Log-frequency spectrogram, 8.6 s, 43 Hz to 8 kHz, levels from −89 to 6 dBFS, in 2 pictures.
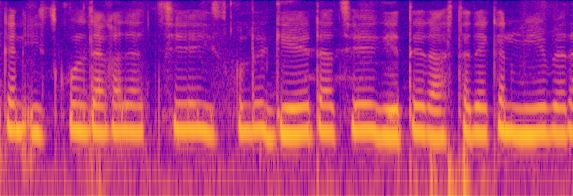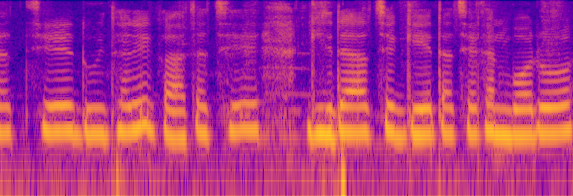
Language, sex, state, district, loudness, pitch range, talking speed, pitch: Bengali, female, West Bengal, North 24 Parganas, -18 LUFS, 225-245 Hz, 160 wpm, 235 Hz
